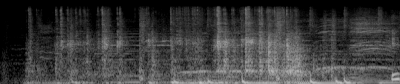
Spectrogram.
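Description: Background music fading in after a brief pause, with a steady low bass line under a busier texture.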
